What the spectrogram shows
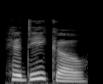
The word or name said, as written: hideko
